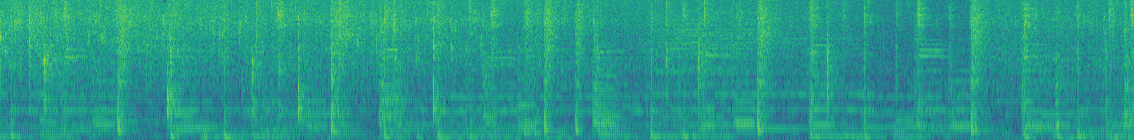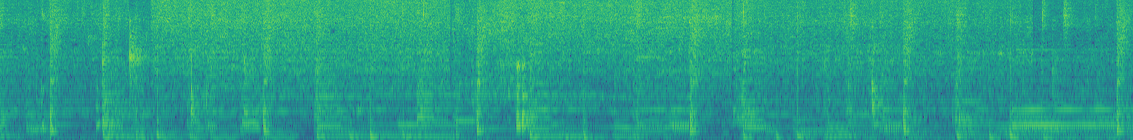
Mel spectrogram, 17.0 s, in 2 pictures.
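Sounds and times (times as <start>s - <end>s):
food sizzling in hot oil: 0.0s - 17.0s
utensil knocking and scraping pan: 12.1s - 12.7s.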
